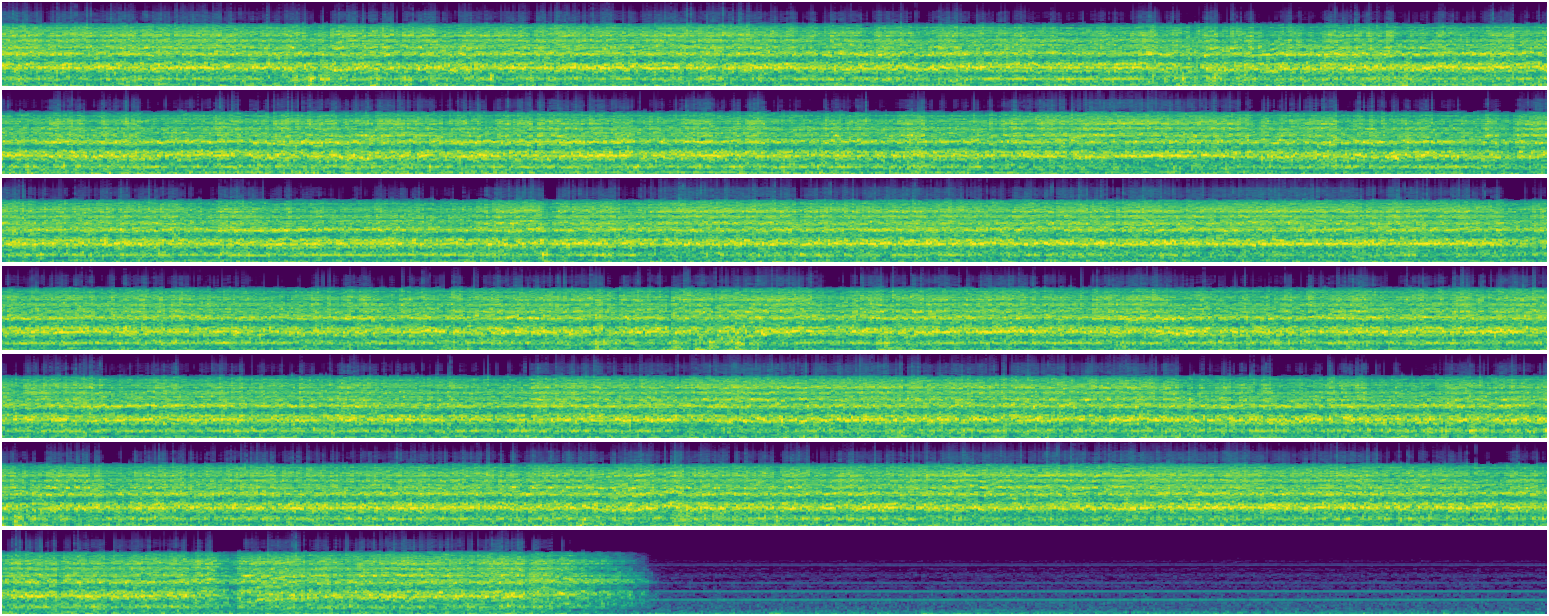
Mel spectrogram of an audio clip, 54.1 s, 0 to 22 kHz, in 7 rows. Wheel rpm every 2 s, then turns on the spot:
230, 230, 230, 220, 220, 230, 230, 220, 230, 230, 230, 230, 230, 230, 230, 230, 230, 230, 230, 230, 230, 230, 230, 220, 140, 0, 0.
none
